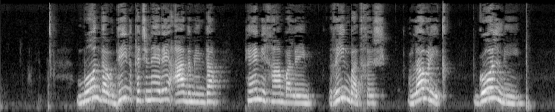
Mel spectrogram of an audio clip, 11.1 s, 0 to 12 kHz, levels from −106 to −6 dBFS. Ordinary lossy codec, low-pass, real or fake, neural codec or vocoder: AAC, 48 kbps; 10.8 kHz; real; none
